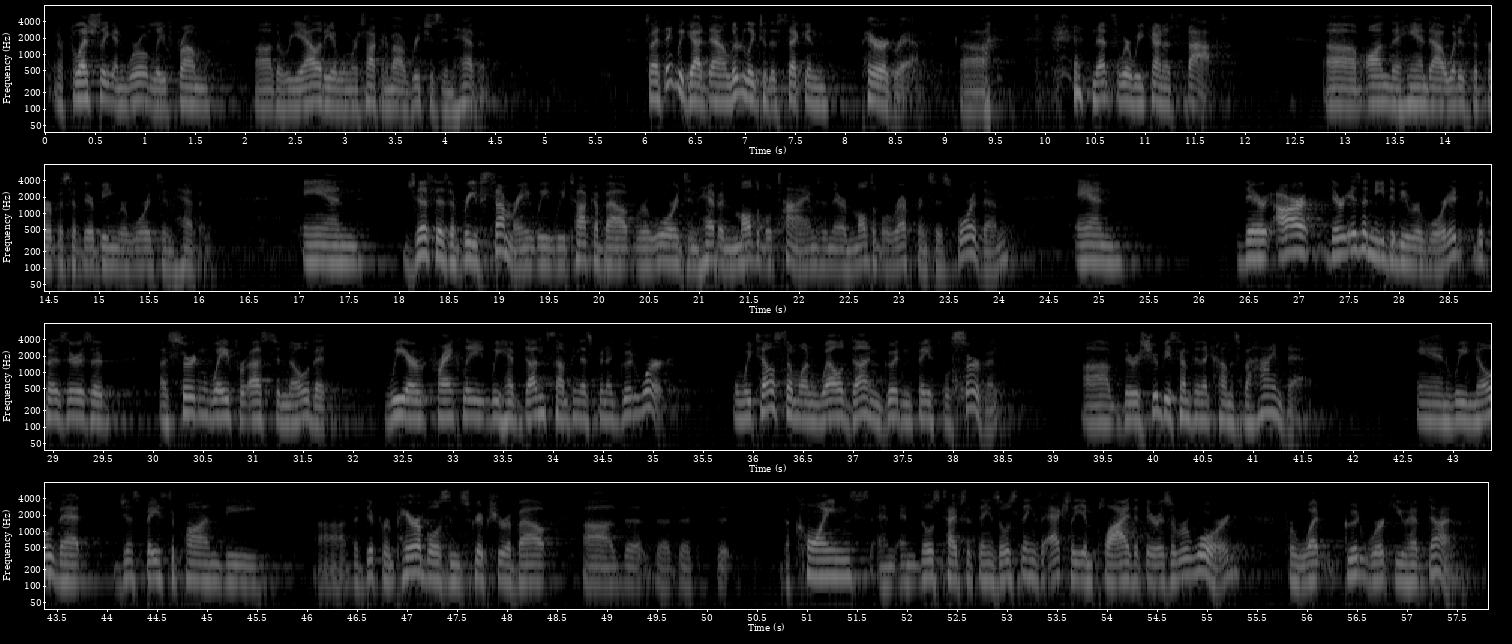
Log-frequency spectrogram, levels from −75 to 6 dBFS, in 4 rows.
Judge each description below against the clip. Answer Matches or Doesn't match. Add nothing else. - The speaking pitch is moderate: Doesn't match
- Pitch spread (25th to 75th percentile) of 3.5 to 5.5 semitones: Matches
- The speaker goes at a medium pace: Matches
